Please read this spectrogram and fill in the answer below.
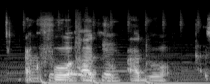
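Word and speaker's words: Akufo-Addo: Akufo Addo.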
